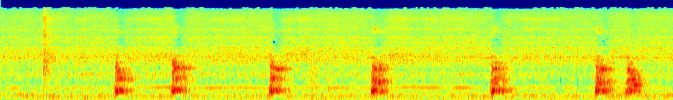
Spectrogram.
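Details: Luna, a Great Pyrenees that loves the vacuum cleaner, barking indoors: seven deep, resonant woofs, one every second or so, the last two in quick succession, over a steady droning machine hum.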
